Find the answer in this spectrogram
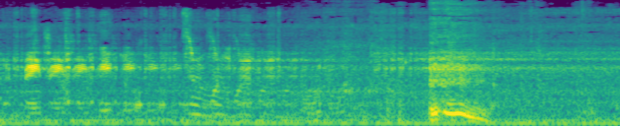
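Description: Handheld spirit-box radio device sweeping through stations: choppy bursts of static and broken radio fragments. About three seconds in there is a louder burst with a voice-like sound that falls in pitch.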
